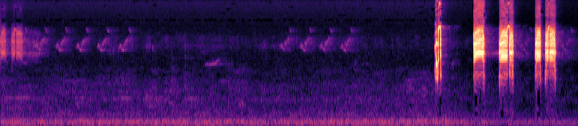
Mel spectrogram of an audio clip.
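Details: Captive Sindhi black francolin, a tame bird kept and fed by its owner, giving its first call. Faint high chirps from small birds come first, then a harsh, buzzy phrase of five grating bursts near the end.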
